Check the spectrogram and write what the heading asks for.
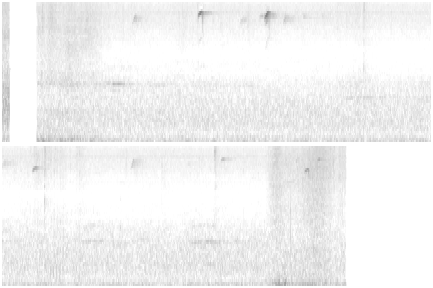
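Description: Faint, quiet woodland ambience with scattered short, high, thin bird chirps. A brief low rumble comes near the end.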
